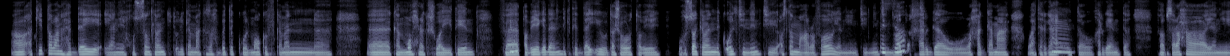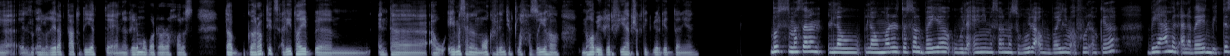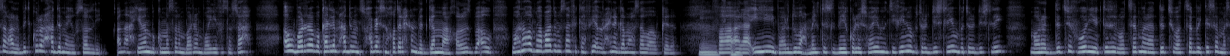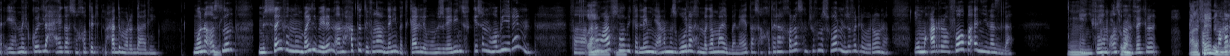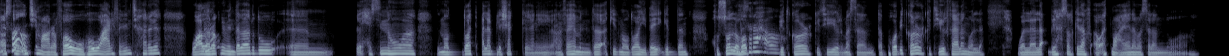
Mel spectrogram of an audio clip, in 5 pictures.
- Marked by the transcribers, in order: in English: "phone"; in English: "notification"; tsk
- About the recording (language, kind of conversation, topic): Arabic, advice, ازاي الغيرة الزيادة أثرت على علاقتك؟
